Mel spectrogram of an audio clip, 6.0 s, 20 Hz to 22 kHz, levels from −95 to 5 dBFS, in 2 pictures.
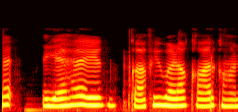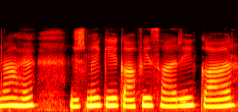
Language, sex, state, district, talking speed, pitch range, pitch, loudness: Hindi, male, Madhya Pradesh, Bhopal, 130 wpm, 240-270 Hz, 255 Hz, -14 LUFS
